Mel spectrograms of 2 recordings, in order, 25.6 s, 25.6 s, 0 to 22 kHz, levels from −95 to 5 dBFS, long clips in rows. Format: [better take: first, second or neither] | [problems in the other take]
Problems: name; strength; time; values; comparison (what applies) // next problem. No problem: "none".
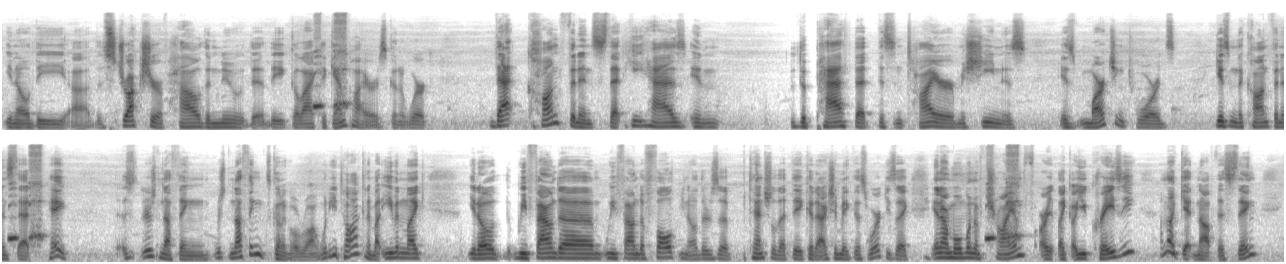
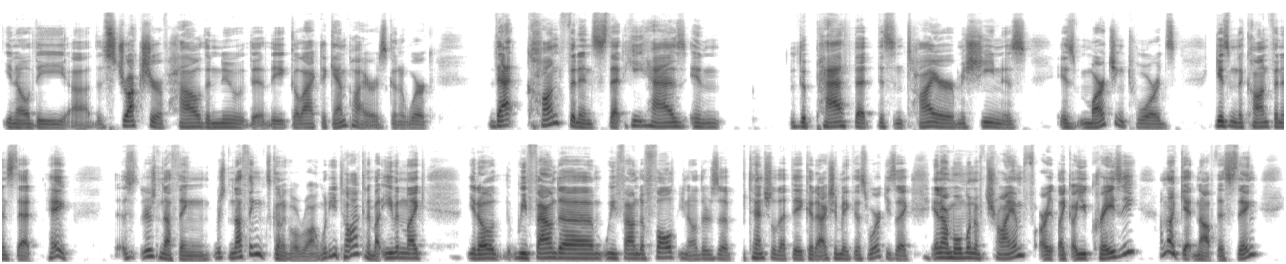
second | hiss; loud; throughout; 4 dB below the speech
